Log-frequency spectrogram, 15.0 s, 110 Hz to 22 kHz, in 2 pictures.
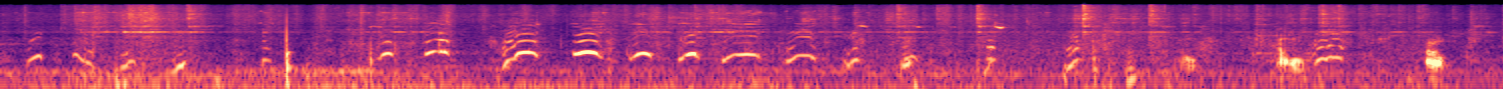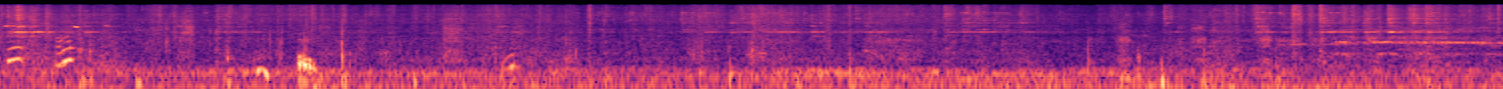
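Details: German Shepherd puppies almost 9 weeks old, born December 15, 2016, playing outside on Valentine's Day, February 14, 2017, in Florida: a run of high, arching whines and yelps in quick bursts over the first eight seconds, then quieter rustling.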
